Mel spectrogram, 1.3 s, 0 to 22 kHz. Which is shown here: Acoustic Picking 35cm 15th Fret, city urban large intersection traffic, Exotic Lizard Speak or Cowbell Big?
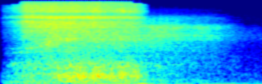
Exotic Lizard Speak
